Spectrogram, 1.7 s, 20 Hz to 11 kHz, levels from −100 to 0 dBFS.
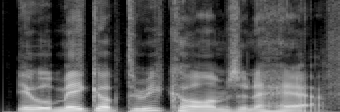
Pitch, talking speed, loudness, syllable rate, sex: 155 Hz, 315 wpm, -17 LUFS, 6.3 syllables/s, male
